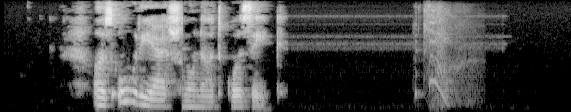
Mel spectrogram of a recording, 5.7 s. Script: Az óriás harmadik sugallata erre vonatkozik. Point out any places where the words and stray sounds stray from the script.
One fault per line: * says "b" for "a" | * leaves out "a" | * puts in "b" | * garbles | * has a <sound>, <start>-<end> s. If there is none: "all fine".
* leaves out "harmadik sugallata erre"
* has a sneeze, 4.1-4.9 s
